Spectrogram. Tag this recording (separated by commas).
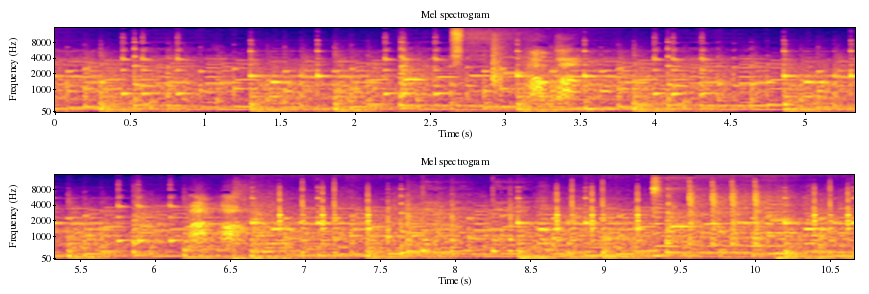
Music, Soundtrack music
